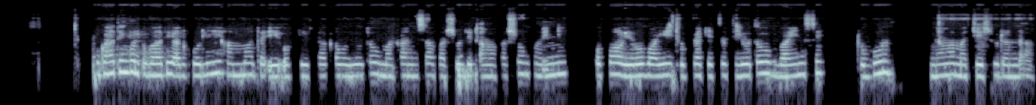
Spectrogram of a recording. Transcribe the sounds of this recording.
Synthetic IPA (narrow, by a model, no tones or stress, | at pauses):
ᶑʼʊɡaːt̪iːŋkʊnᶑʼʊɡaːt̪eːɐlko̞ːliːhɐmːaːt̪ɐʔe̞ːʔɔɾke̞ːsːaːkʼɐbɐjo̞ːt̪ɐʔʊmɐkaːnɪsaːfɐɾsoːd͡ʒɛᶑɐmɐfɐɾsoːŋkʊnɪnːɪ | kʼɔfːaːjɛɾo̞ːbaːjʔe̞ːɪt̪jo̞ːpʼɪjaːke̞ːsːɐt̪ːɪjo̞ːt̪ɐʔʊbaːʔɪnsɪ | ᶑʊɡuːnː | ɐmɐmɐt͡ʃːe̞ːsːuːd̪ɐnd̪ɐʔɐ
